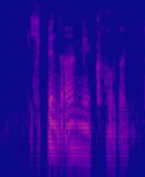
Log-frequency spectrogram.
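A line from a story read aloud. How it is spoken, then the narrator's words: Almost toneless murmur. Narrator (German): murmelte sie fast tonlos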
